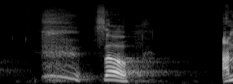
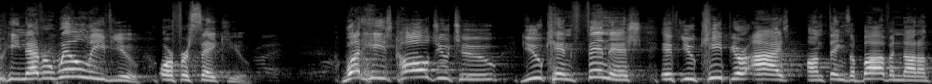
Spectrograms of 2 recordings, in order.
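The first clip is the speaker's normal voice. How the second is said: rising sermon build, pitched up and driving; preaching; 8 semitones higher, 5 dB louder than usual. Acted. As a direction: preach it to the room with fire.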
